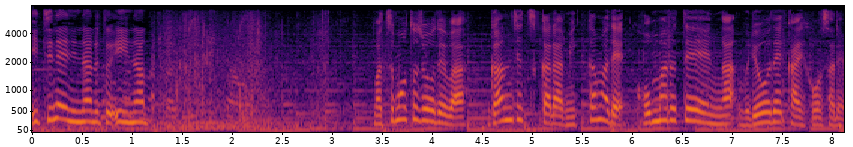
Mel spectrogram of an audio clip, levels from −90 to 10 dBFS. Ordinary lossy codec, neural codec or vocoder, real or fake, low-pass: none; none; real; 7.2 kHz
